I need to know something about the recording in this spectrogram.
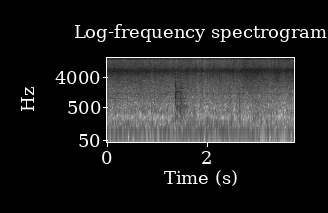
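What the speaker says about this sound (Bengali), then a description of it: "এই যে এখন আমি নেড়ে নিচ্ছি, এর মধ্যে আমি এই তো গুলে রাখা মশলাটা ঢেলে দিচ্ছি।" Country chicken sizzling and frying in a pan while being stirred as a mixed spice paste is poured in, a steady hiss with a brief scrape partway through, no voices.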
